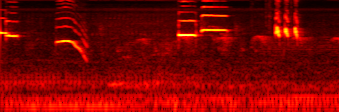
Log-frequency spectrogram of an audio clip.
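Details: Oriental magpie-robin with a full fill-in song used to provoke slow birds: a few loud notes including a clear whistle sliding steeply downward, a sustained flat whistle and a quick triple chirp, with quiet gaps between.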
